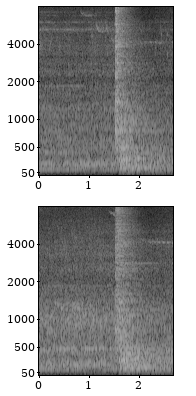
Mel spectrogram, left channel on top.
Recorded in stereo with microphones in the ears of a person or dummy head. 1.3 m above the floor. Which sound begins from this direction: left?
A gunshot, at 1.5 s.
